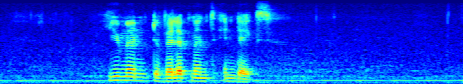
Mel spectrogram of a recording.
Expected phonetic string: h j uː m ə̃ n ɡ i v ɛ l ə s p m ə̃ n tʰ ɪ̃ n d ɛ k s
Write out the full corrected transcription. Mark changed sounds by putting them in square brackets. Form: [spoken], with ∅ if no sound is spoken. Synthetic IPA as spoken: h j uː m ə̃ n [d] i v ɛ l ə [∅] p m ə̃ n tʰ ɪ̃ n d ɛ k s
